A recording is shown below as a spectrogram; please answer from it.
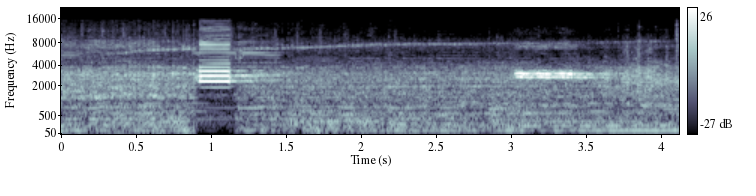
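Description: Street traffic with a short, high vehicle horn toot about a second in, and a fainter horn beep about three seconds in.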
